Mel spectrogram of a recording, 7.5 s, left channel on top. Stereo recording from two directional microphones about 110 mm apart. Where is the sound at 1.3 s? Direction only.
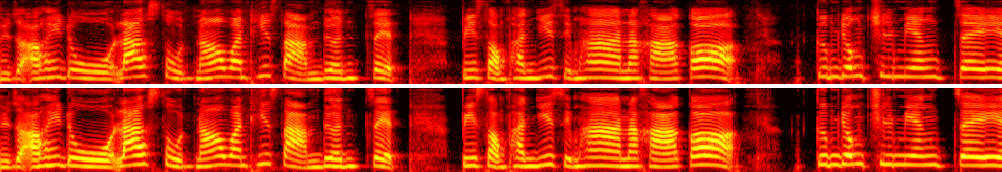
35° right (ahead or behind).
